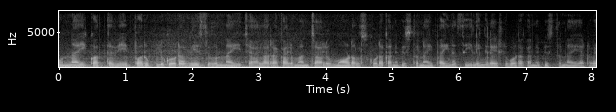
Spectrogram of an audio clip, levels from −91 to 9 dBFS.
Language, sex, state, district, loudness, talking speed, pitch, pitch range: Telugu, female, Andhra Pradesh, Sri Satya Sai, -20 LUFS, 135 wpm, 175 Hz, 170-185 Hz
